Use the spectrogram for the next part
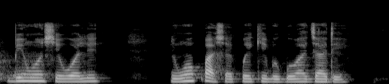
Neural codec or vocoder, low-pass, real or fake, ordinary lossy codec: none; 7.2 kHz; real; none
